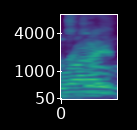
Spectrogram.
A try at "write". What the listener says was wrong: Ini jangan dibaca W-nya ya. W-nya jangan dibaca. To write Linux kernel.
